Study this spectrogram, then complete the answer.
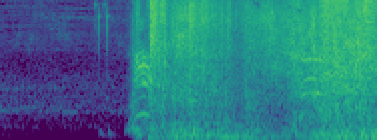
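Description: Magic spell effects whoosh and crackle in a fight.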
